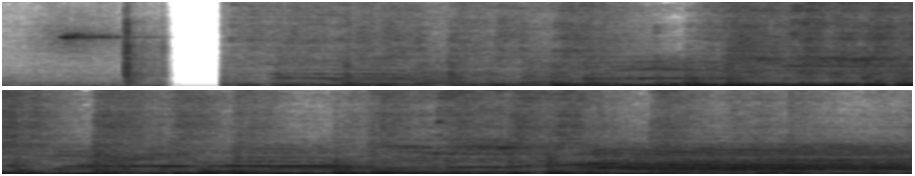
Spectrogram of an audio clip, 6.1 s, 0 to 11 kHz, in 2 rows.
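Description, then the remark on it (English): A large crowd roars and cheers continuously at a dance battle final in Taiwan as a 17-year-old dancer shows off his moves, with shouts and whoops rising above a dense wall of noise that stays loud after a brief cut near the start. “shows off his moves to a roaring crowd.”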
